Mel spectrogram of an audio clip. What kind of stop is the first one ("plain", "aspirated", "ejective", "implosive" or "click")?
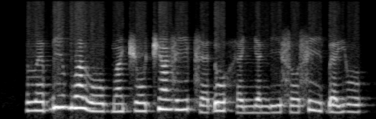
implosive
